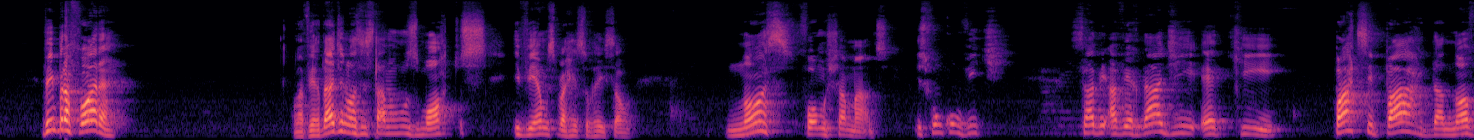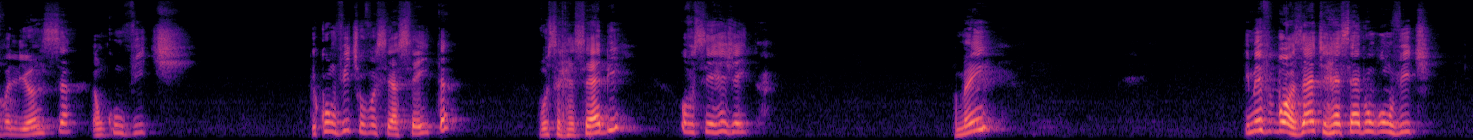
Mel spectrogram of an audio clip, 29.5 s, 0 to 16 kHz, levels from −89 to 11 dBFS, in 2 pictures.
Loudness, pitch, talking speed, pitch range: -22 LUFS, 195 Hz, 100 wpm, 165-230 Hz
